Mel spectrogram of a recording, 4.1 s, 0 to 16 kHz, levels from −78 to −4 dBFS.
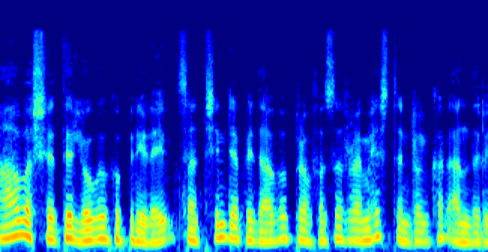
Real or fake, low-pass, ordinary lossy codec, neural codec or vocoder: fake; 10.8 kHz; none; codec, 16 kHz in and 24 kHz out, 0.8 kbps, FocalCodec, streaming, 65536 codes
